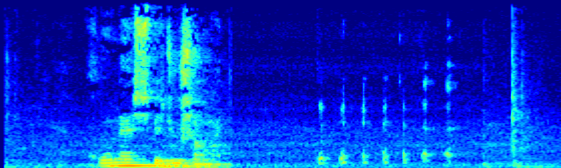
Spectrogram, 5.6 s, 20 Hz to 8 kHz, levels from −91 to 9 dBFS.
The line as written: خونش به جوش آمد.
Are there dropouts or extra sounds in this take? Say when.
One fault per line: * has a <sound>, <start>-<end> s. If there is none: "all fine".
* has a laugh, 3.2-4.7 s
